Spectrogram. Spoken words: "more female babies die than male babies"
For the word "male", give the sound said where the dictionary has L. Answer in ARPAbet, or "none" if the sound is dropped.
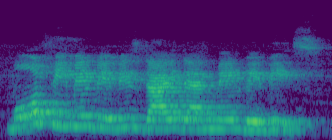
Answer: L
